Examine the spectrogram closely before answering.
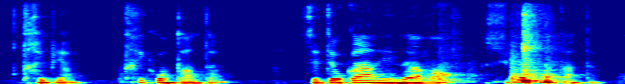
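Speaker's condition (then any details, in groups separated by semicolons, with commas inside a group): Multiple sclerosis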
